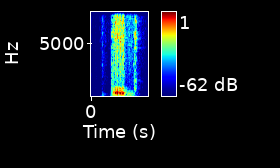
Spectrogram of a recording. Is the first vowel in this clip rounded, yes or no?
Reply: yes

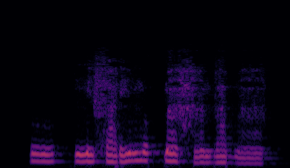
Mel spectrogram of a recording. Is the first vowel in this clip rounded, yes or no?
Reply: yes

